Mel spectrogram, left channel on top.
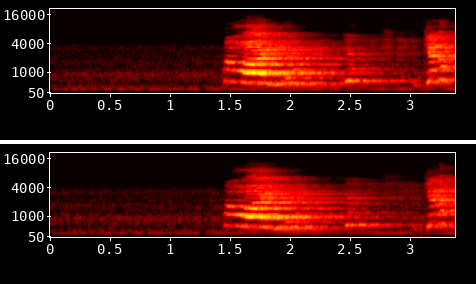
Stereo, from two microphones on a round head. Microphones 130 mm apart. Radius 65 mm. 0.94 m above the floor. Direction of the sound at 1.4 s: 80° left.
